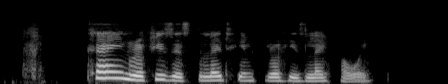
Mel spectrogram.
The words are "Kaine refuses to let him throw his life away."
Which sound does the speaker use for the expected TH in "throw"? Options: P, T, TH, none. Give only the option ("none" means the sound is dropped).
TH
